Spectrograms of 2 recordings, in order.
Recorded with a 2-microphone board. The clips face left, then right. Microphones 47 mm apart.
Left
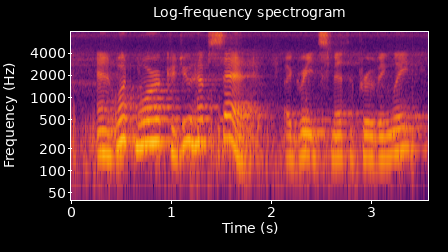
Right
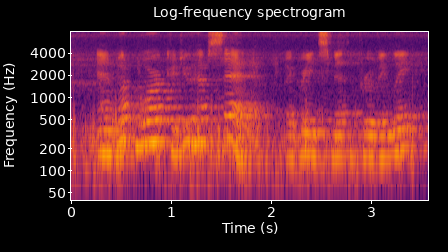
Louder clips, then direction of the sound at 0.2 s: Left 5 dB; 35° left (ahead or behind).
